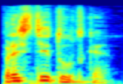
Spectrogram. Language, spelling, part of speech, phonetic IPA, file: Russian, проститутка, noun, [prəsʲtʲɪˈtutkə], Ru-проститутка.ogg
- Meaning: whore, prostitute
